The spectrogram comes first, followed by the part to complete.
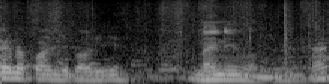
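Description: A man's low voice in two short utterances, one at the start and one past the middle, with a pause between.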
